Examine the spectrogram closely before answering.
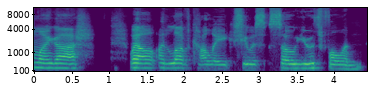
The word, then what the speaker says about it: Kali: Octavia, and Kali, or Kali, how do you spell it? How do you say Yeah, your name? Kali.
